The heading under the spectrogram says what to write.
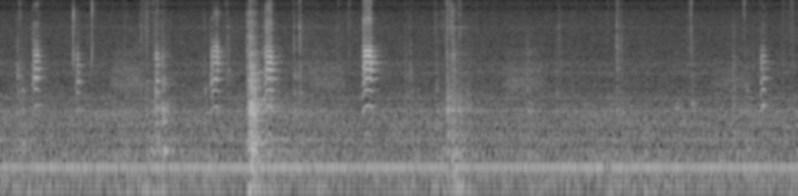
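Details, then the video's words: Several pet zebra finches make sparse, nasal, trumpet-like beeps spaced a second or more apart, with quiet gaps and a constant low hum underneath. "My Zebra Finches Singing"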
